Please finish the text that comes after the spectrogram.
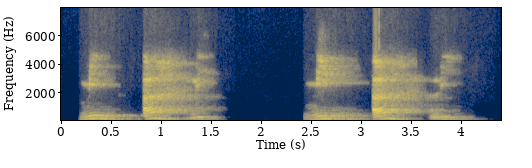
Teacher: Nun sukun ketemu dengan hamzah, dibaca jelas tanpa dengung. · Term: izhar halki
